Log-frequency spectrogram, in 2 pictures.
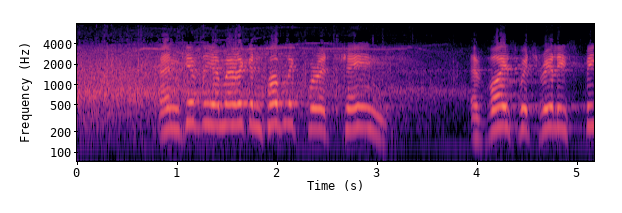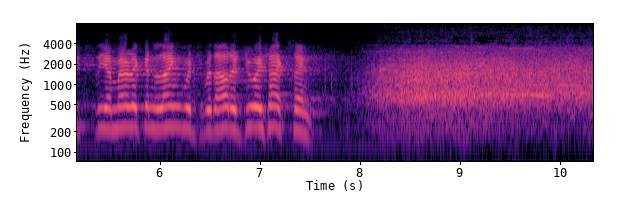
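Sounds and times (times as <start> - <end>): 
crowd of 19,000 cheering at a 1939 German-American Bund rally in Madison Square Garden: 0.0 - 3.9, 8.0 - 10.3
speech: 0.8 - 3.2, 3.9 - 7.7.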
